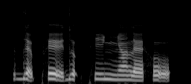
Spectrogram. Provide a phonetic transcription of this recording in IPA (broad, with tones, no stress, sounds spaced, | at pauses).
d ɛ̰˦˨ pʰ ḛ˦˨ ɪ̯ d ʊ˦ ʔ kʰ i˦ ɲ ã˦ l ɛ˨ h o̰˦˨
